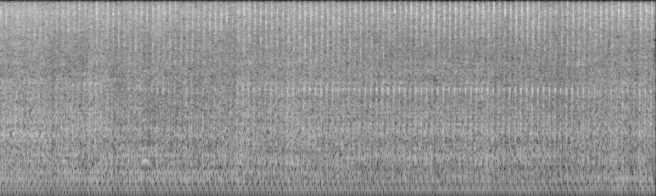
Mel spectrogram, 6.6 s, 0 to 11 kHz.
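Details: AL-KO Silver 52B mower with a Briggs & Stratton 675 series engine, run at half throttle without its air cleaner to warm the oil before draining: constant, rattle-free drone with no surging or misses. Runs normally.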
